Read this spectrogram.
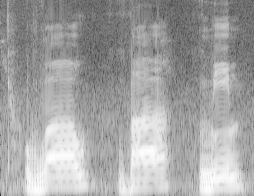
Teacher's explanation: তারপরে দেখেন ওয়াও, বা, মিম, এই তিনটা উচ্চারণ দুই ঠোঁট থেকে উচ্চারিত হয়।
